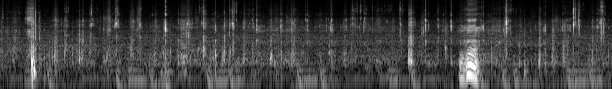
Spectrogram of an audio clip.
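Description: Close-miked chewing of a bite of stuffed-crust pepperoni pizza: soft crunches of crust and many small wet mouth clicks. A brief hum comes from the eater about nine seconds in.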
